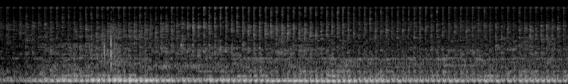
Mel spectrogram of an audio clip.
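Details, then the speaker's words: 1963 Gale-made Sea King 3hp single-cylinder outboard after a new water pump rotor; steady, quick putter with even pulses and no knocks or squeals, pumping water well, running normally. "I say we got success puming like like fire truck"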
